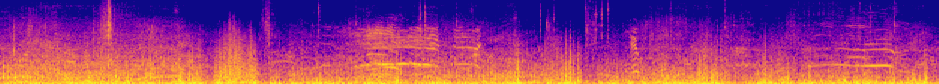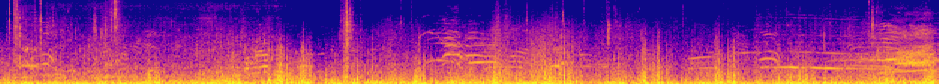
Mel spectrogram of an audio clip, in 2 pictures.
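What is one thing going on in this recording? Wind rushes loudly past a fast-moving bike.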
